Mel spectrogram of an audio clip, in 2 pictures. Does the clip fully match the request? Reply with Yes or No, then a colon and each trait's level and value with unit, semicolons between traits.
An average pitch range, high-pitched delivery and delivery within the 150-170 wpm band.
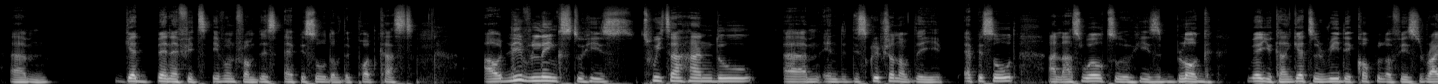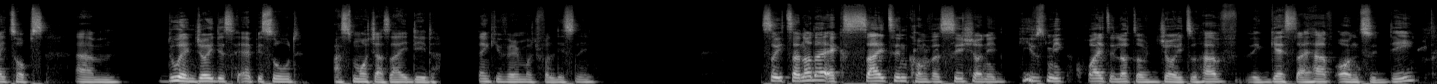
No: average, 4.0 semitones; low, 120 Hz; average, 165 wpm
